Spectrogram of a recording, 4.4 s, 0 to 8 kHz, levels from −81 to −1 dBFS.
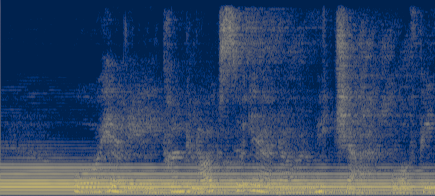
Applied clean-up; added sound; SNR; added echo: none; Wind instrument, woodwind instrument; -3 dB; reverberation time 2.1 s.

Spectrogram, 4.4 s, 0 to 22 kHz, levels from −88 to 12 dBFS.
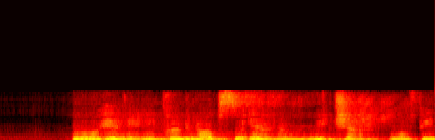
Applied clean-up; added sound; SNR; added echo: neural separator model SepFormer DNS4.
